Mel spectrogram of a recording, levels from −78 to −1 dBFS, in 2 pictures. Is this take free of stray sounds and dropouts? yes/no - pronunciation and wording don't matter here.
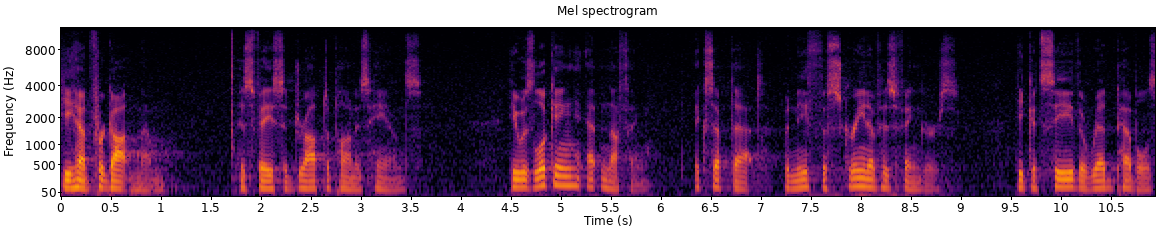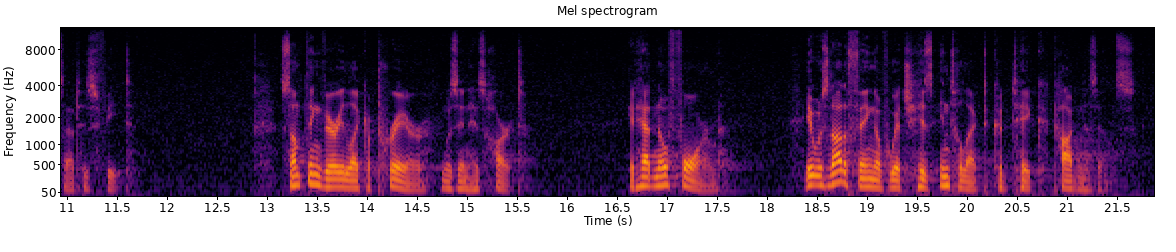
yes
